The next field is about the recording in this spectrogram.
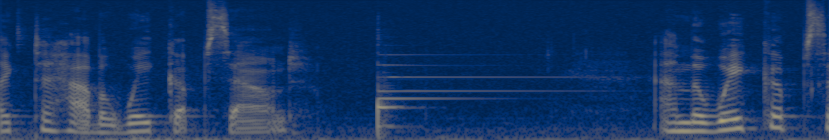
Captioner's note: bell toned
